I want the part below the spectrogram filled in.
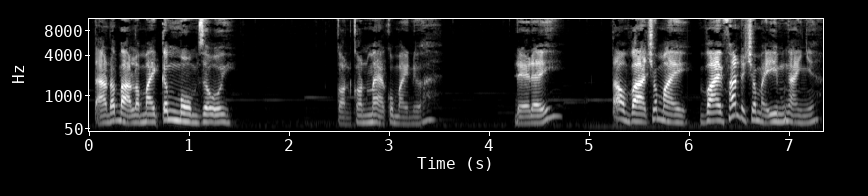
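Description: A woman's voice: mid-range voice, expressive, normal speed, pauses often, soft background music, close to an everyday voice. Woman reading as a spiteful scolding young woman. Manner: harsh, scolding. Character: spiteful scheming young woman, shrill bully.

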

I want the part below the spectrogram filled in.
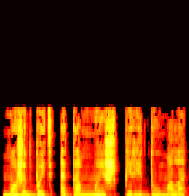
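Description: A woman narrating a children's fairy tale audiobook in an expressive way. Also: mid-range voice, unhurried, husky.

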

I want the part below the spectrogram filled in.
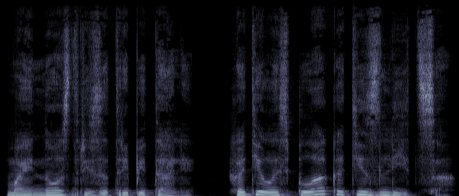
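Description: A woman reading a novel aloud as a first-person narrator, in a measured storytelling manner. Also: fairly low pitch, a little mellow, no echo, clean studio sound. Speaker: audiobook narrator.

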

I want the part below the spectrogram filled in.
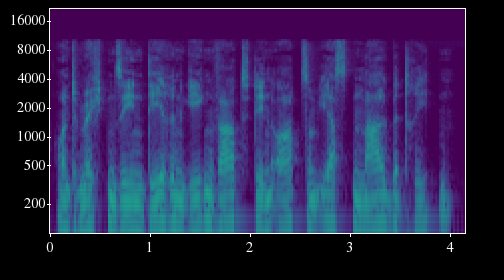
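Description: A man voicing an earnest, mysterious young man who speaks softly and persuasively, in an audiobook reading. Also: fairly low pitch, fairly even intonation, moderate pace, gravelly. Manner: soft, pleading, then serious.

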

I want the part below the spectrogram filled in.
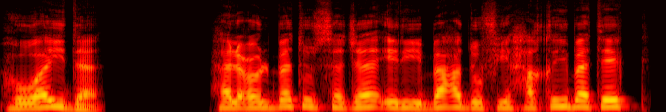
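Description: A man's voice: high-pitched, quick pace, dry recording, clean studio sound, voice pushed up, close to an everyday voice. A man voicing a nervous older doctor who pleads hysterically into a telephone, in a storybook reading. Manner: hysterical, pleading repeated questions.

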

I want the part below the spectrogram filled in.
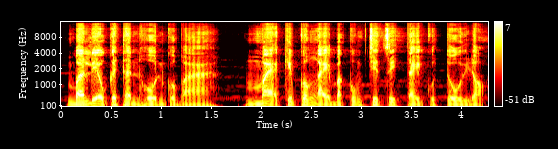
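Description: A man's voice: sits low, animated, fast talker, faint music behind. A man voicing an aggressive drunk young tenant, surly and threatening.

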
